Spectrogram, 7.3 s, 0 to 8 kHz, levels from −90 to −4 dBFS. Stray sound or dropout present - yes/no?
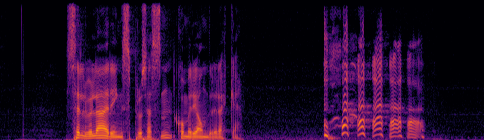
yes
